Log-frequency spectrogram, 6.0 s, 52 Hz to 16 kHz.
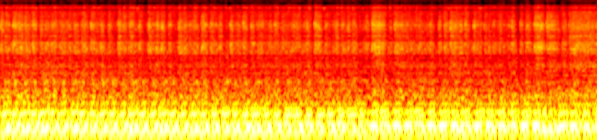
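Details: Freshly built Carter 998 engine on its first dyno run, carb being set up, about 80 psi oil pressure. A steady, even note with a strong low rumble and no knocks or misses. Sounded sweet; normal running.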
